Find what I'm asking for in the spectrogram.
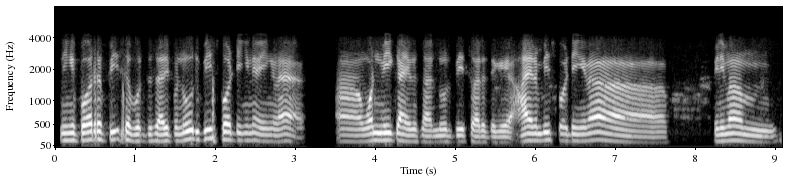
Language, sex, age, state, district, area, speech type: Tamil, male, 18-30, Tamil Nadu, Tirunelveli, rural, conversation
